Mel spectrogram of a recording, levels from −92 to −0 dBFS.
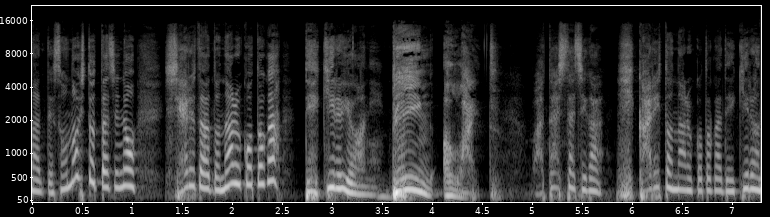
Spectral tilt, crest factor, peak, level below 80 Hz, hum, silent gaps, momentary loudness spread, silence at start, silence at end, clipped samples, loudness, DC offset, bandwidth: -6 dB/octave; 22 dB; -4 dBFS; -56 dBFS; none; none; 15 LU; 0 s; 0 s; under 0.1%; -26 LUFS; under 0.1%; 15 kHz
